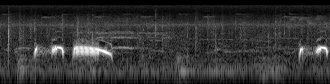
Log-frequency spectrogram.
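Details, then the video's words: Spotted dove singing in the style with one broken trailing note or plainly. One phrase, a short note, a double note and a long falling coo, then the start of the next. Steady low hum in the background. "Tiếng chim cu gáy gọi một hậu lỡ , lúc một hậu lúc trơn"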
